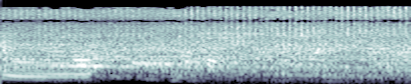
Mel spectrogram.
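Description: A man speaking Thai briefly, then a steady rushing background of road noise from riding on a highway among a group of cyclists.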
